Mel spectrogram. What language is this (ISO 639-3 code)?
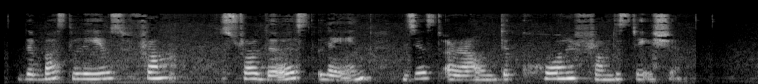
eng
